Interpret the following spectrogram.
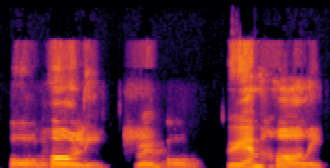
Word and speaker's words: Hawley: Did I pronounce that properly? Close enough. Hawley.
